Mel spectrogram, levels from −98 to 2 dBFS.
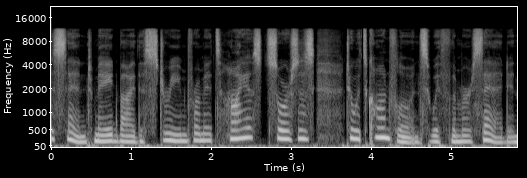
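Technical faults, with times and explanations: No technical faults are present in the recording, so there are no times or explanations to list.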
